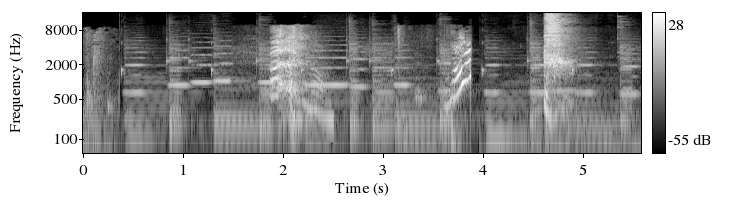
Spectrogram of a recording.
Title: The cat’s reaction when l sneeze #funnyvideo #funnycat #petcat #cat #pet #funny #pets #cats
